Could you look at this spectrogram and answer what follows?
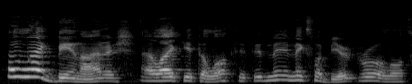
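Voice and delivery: playful put-on Irish accent; jokey Irish character voice. Shown as a demonstration. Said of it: "I can do Irish".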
